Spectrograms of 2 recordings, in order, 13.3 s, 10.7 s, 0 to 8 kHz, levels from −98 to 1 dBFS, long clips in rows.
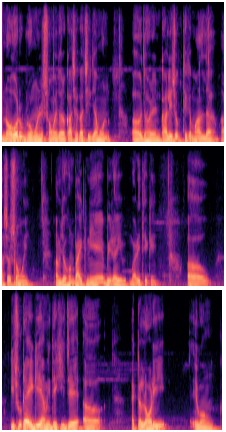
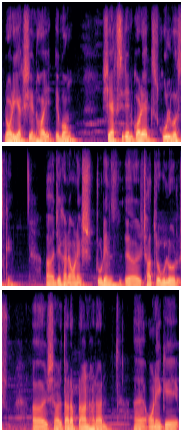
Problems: constant background noise, continuous background conversations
